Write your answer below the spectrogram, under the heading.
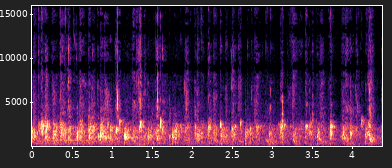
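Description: A small audience applauding, a dense patter of many hand claps that gradually thins out and softens.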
